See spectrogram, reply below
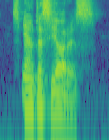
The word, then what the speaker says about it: Spiel des Jahres: And yet always pronounces it like it's French. – Spiel des Jahres. – Des Spiel des Jahres. – You say the S. Des. – Des. Spiel des Jahres.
